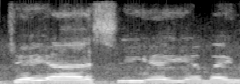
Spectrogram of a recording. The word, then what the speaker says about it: jicama: look on your face have i had yeah j-i-c-a-m-a what in the world is that i have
